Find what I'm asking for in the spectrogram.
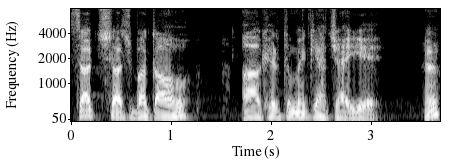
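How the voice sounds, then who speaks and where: In a put-on character voice, the speaker goes at a very slow pace, raspy and with lively intonation. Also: man, fairly low pitch for a man. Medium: fan dub.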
